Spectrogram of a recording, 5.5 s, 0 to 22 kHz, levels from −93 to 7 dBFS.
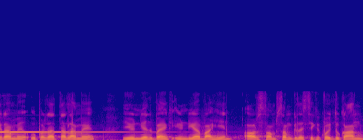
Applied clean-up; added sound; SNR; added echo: none; Keyboard (musical); 12 dB; none.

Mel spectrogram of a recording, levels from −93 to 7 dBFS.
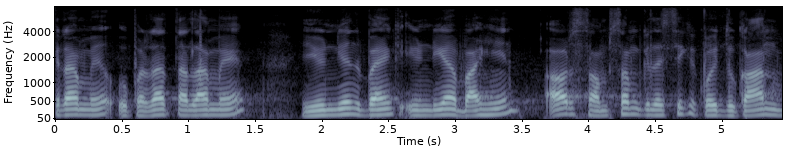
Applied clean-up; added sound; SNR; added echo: neural mask model Resemble Enhance denoiser.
